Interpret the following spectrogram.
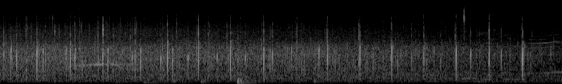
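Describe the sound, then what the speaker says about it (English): Sustained applause from a university commencement audience at UNT, a dense wash of many hands clapping at steady strength with sharper individual claps popping out, with no one speaking over it. "Please join me in giving them a round of applause."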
